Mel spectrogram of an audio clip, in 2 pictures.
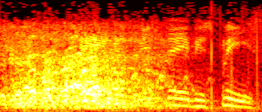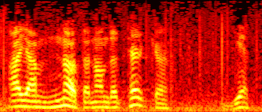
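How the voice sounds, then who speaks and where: Crowd noise fills the background as a man speaks very slowly. His voice is fairly high, with ordinary pitch variation. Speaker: bandleader and candy businessman (comedy character). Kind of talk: old-time radio comedy sketch.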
